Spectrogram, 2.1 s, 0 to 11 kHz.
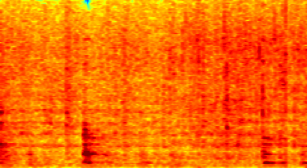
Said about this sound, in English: Just break it up, and then about 1 green chili. I feel it's spicy enough, so I don't want to add anything more. Just stir it.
